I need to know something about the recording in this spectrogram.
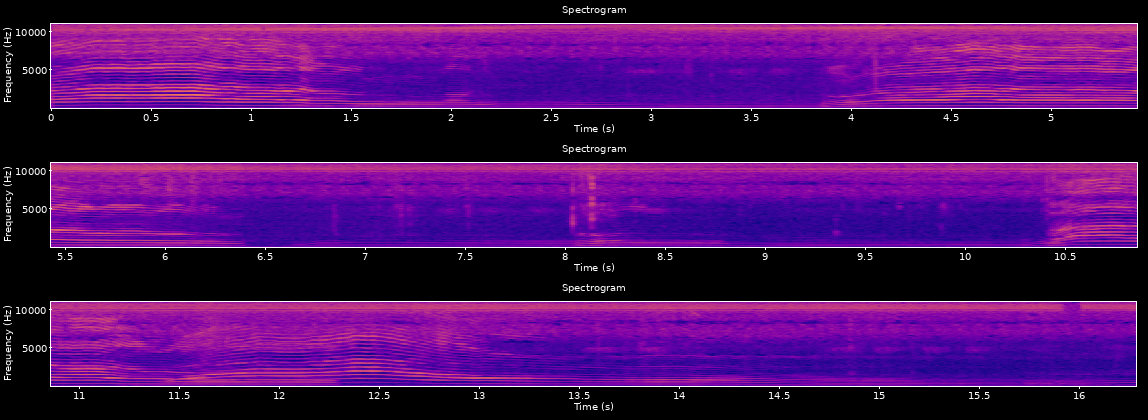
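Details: Cat producing a series of loud, drawn-out yowling meows, each rising sharply and then falling slowly. Short quiet gaps separate them, with brief clicks in between, over a constant thin high whine.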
